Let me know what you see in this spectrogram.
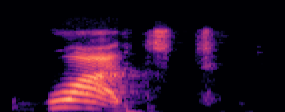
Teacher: Vean, por ejemplo, watched, la ch no tiene voz, watch no tiene voz, es solo como en la boca, no es en la garganta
